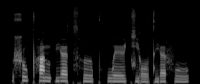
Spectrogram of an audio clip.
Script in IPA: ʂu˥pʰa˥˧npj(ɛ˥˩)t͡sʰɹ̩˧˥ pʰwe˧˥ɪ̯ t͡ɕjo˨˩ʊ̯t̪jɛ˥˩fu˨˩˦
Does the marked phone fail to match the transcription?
no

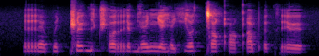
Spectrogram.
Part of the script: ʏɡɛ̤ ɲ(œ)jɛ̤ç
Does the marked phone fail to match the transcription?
yes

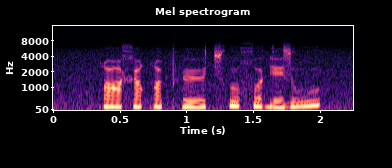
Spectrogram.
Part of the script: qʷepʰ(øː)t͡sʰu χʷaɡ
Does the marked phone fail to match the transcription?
no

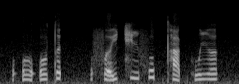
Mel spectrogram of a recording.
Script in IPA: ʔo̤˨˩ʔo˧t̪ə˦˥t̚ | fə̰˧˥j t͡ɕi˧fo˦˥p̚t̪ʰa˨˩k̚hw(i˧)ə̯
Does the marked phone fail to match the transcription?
no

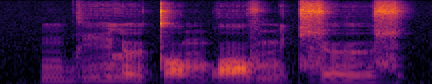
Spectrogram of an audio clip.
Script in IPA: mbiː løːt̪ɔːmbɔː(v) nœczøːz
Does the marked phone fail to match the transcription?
no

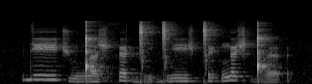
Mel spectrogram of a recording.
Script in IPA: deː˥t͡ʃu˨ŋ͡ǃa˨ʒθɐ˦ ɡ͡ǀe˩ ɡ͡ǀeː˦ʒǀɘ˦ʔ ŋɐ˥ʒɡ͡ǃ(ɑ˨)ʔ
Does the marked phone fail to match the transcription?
yes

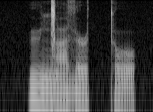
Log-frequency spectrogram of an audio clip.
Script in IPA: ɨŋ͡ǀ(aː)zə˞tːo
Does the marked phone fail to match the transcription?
yes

